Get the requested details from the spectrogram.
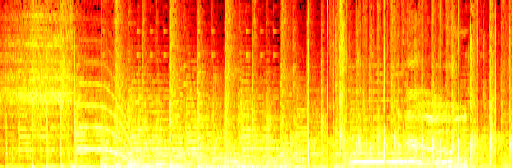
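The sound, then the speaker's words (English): Steady clapping runs through a loud, busy mix of music with sliding, wavering tones and crowd voices, keeping up its sharp, rapid patter for the whole stretch. “To that clapping, ruckus.”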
